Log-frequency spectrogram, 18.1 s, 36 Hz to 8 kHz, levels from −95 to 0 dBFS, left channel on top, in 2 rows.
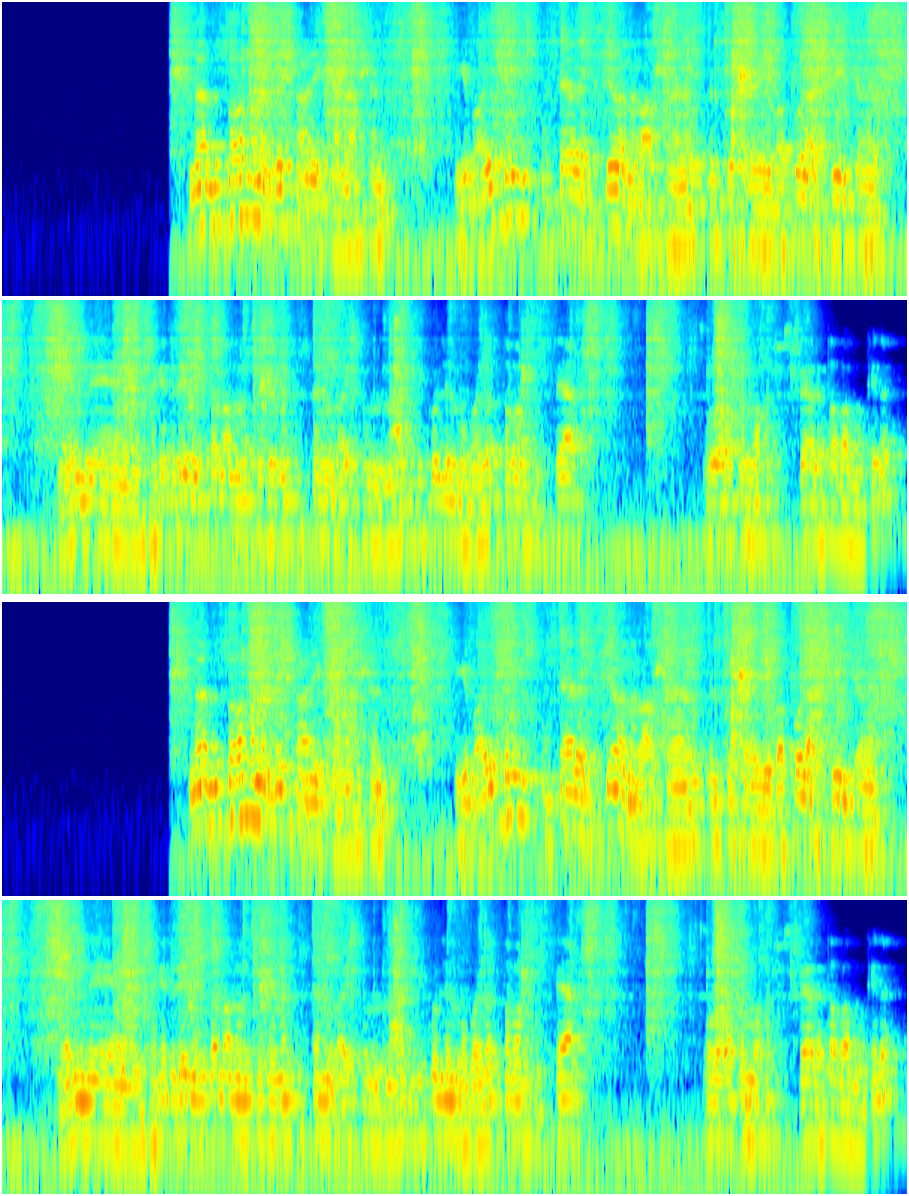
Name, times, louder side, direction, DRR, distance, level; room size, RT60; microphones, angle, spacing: sound 1, 1.7-17.2, equal, 35° right, 2.7 m, -35 dB
voice 1, 1.9-3.9 4.5-8.8 9.6-14.8 16.1-17.9, right 1 dB, ahead, -4 dB, 2.1 m, -32 dB
8.3 x 6.3 x 5.3 m, 0.65 s
head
